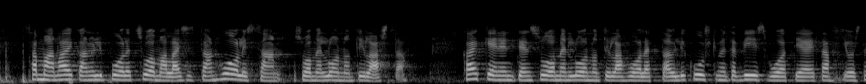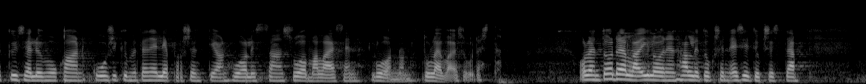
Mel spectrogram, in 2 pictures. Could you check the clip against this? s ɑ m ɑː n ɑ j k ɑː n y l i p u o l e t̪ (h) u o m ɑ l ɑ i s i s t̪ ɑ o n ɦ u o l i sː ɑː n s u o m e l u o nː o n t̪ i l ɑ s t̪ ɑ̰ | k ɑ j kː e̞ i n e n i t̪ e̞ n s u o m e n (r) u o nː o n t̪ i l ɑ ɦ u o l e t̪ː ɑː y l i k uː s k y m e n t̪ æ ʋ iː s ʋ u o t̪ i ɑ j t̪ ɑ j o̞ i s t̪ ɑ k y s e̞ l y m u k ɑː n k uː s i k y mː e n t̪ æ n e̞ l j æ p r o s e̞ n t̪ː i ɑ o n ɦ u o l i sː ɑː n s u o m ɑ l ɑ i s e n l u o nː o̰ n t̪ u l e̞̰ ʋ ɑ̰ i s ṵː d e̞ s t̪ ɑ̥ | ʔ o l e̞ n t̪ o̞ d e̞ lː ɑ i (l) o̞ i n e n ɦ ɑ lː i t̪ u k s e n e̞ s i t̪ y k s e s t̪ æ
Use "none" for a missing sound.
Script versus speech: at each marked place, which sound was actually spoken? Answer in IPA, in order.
s, l, l

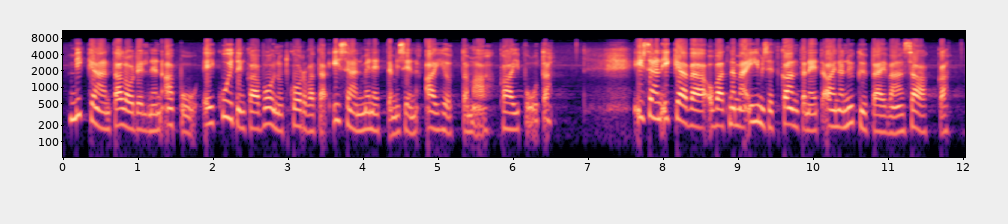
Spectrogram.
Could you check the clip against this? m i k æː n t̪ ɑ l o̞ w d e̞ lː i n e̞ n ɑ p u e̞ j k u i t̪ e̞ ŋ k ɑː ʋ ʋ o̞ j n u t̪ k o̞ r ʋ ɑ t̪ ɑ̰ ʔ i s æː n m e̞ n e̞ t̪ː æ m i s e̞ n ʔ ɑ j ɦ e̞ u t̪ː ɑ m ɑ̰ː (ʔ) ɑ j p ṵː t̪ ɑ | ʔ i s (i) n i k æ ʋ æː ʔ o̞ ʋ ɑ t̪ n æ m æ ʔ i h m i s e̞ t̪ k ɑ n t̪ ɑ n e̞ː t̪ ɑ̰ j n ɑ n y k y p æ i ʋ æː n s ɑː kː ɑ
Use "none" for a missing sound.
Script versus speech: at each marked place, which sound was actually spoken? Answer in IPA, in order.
k, æ

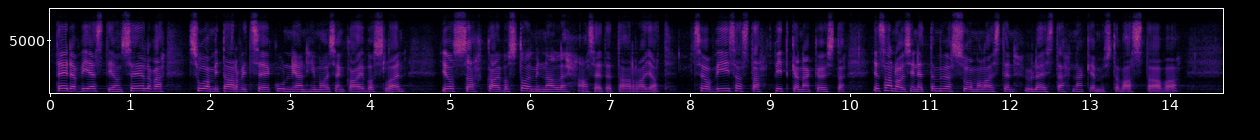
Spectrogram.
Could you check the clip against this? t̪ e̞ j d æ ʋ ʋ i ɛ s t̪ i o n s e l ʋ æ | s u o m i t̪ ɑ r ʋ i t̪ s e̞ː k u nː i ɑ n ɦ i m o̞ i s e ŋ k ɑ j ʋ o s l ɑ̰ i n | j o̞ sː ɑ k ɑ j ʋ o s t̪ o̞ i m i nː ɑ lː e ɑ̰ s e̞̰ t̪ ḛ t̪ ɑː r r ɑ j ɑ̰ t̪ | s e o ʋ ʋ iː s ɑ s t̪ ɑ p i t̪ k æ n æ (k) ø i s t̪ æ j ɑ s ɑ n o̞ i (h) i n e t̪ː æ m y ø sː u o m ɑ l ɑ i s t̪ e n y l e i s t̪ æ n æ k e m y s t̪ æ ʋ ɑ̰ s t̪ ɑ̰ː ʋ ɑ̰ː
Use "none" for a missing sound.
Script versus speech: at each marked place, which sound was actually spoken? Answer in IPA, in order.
k, s

